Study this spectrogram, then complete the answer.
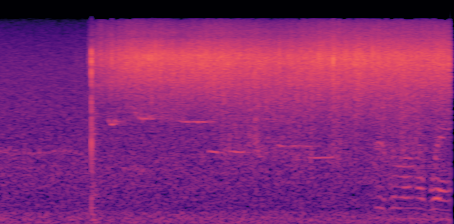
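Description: A plastic bag crinkles and rustles in someone's hands.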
